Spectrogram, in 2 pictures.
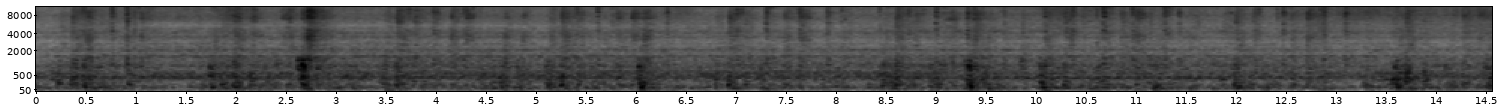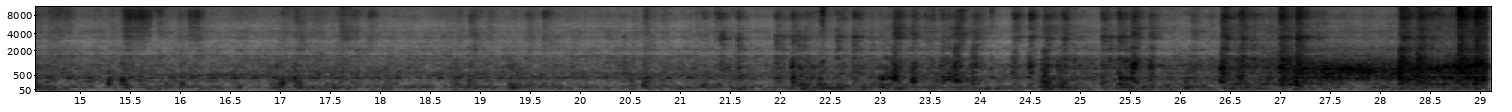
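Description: Passenger train running along the track, heard from inside a carriage: a steady rumble with the wheels clicking over rail joints. It grows louder near the end.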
